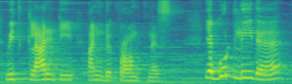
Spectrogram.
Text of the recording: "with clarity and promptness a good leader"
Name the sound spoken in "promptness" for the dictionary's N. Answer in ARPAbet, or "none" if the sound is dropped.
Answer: N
